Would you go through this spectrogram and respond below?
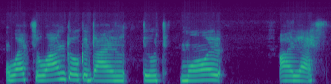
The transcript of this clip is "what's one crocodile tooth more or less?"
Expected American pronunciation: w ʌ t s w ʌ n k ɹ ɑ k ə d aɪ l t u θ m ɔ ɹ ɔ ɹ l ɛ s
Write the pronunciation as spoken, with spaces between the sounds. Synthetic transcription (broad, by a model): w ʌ t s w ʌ n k ɔ k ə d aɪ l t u t m ɔ ɹ ɔ ɹ l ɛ s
